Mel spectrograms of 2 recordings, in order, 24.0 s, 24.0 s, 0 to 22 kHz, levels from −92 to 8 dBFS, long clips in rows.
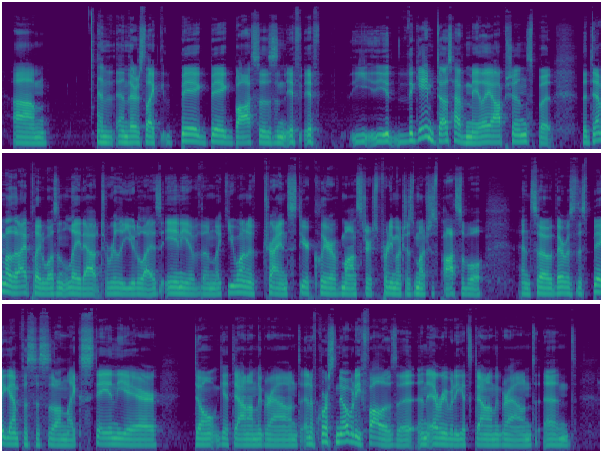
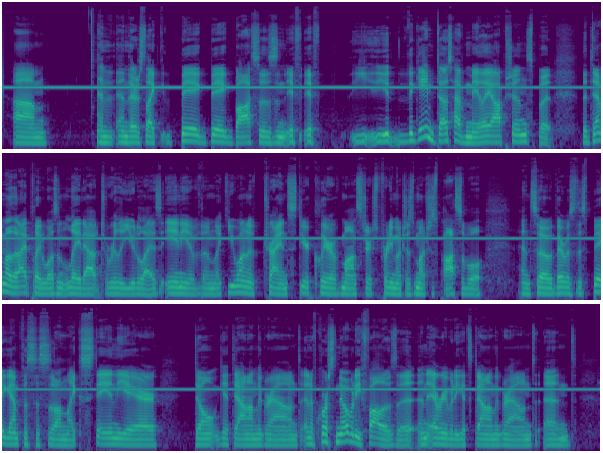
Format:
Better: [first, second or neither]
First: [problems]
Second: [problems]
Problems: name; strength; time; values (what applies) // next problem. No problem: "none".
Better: first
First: none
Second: high-pitched whine; loud; throughout; 2.5 kHz, 7 dB below the speech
